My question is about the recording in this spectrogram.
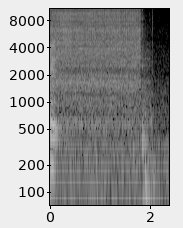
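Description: Kitchen tap running water into a sink as dish soap is squeezed into the stream, a steady rushing hiss that cuts off suddenly near the end.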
